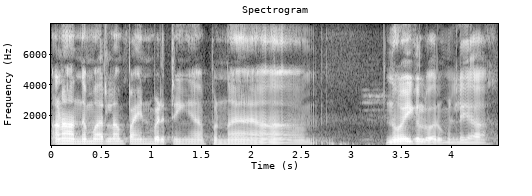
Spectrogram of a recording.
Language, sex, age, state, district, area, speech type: Tamil, male, 18-30, Tamil Nadu, Salem, rural, spontaneous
